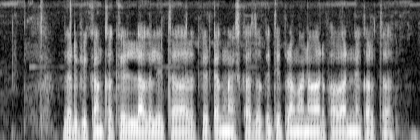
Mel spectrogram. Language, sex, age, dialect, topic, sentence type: Marathi, male, 18-24, Southern Konkan, agriculture, question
